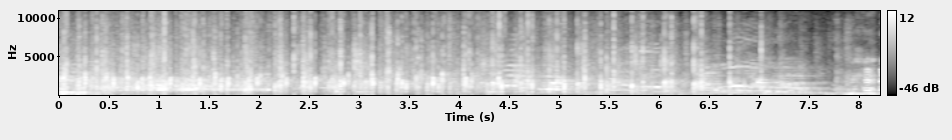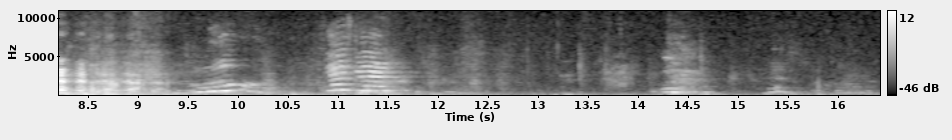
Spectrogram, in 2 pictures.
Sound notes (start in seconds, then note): 0.0 applause; 7.8 laughter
